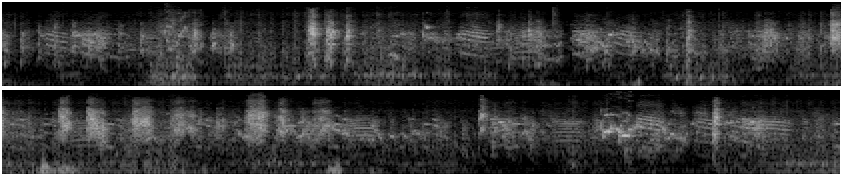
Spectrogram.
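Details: Pet budgies feeding and playing, keeping up continuous rapid chirps and chattering clicks over a faint low hum, with brief rustling knocks.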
